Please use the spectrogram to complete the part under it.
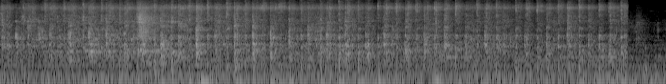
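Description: Eggs whisked by hand in a bowl, five yolks and one whole egg beaten with half a cup of sugar for minty lime bars, a steady rapid ticking rhythm of whisk strokes running continuously, close and fairly quiet, with no talking.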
